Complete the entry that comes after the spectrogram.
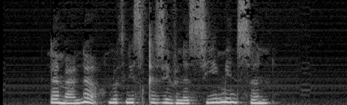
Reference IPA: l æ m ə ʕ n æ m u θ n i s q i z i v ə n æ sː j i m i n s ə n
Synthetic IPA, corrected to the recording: l æ m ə ʕ n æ n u θ n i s q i z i v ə n æ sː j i m i n s ə n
